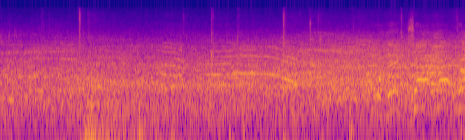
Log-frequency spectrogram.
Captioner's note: crowd chatter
